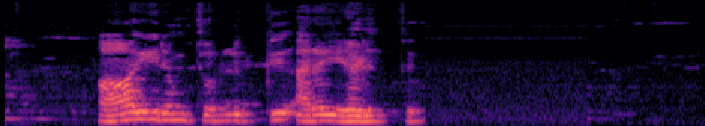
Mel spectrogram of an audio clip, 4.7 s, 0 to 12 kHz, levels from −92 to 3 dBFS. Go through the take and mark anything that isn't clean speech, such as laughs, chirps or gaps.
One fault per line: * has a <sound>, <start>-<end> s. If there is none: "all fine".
all fine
